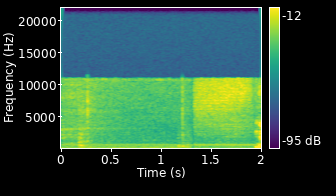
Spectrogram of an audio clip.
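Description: Faint handling of laminated particleboard panels: a soft knock shortly after the start and a light sliding hiss near the end as the boards are stacked on carpet, over a steady low hum.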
